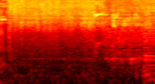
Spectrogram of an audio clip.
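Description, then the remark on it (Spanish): Water streams steadily from a tap for about two seconds, a continuous hiss and splash with a brief squeaky tone partway through and no talking. “Valorar cada gota de agua.”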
